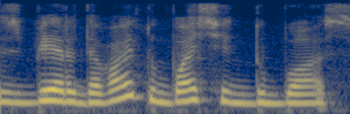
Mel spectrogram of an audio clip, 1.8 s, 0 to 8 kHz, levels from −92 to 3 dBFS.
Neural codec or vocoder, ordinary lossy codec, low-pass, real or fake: vocoder, 24 kHz, 100 mel bands, Vocos; AAC, 48 kbps; 7.2 kHz; fake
